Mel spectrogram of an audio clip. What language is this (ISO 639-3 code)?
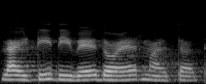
kok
